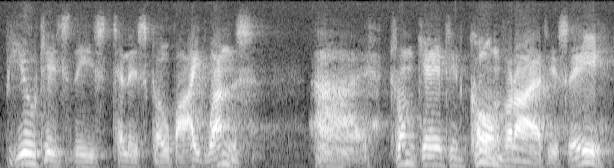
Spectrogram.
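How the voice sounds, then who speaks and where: An actor with a British accent playing an eccentric, brusque lordly press baron in a radio drama, speaking in clipped, mumbling phrases. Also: male voice, medium pitch, big pitch swings, slow pace, creaky, fairly bright tone, full character voice. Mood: proud, absorbed.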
